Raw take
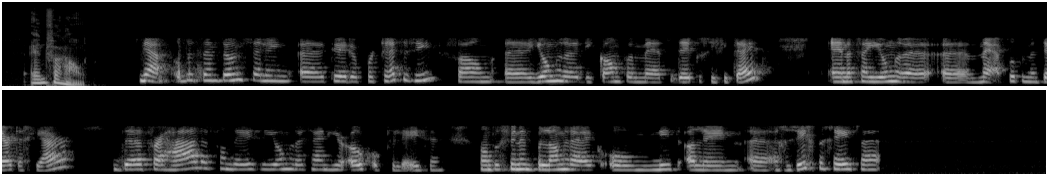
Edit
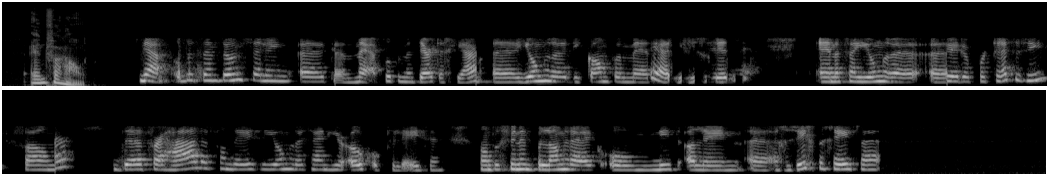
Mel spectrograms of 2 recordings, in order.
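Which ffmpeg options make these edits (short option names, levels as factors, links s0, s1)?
-filter_complex "[0:a]asplit=7[s0][s1][s2][s3][s4][s5][s6];[s0]atrim=end=3.332[s7];[s1]atrim=start=9.568:end=10.982[s8];[s2]atrim=start=4.858:end=6.612[s9];[s3]atrim=start=6.608:end=7.532,asetpts=PTS-STARTPTS,areverse[s10];[s4]atrim=start=7.528:end=9.572[s11];[s5]atrim=start=3.328:end=4.862[s12];[s6]atrim=start=10.978[s13];[s7][s8]acrossfade=d=0.004:c1=hsin:c2=hsin[s14];[s14][s9]acrossfade=d=0.004:c1=hsin:c2=hsin[s15];[s15][s10]acrossfade=d=0.004:c1=hsin:c2=hsin[s16];[s16][s11]acrossfade=d=0.004:c1=hsin:c2=hsin[s17];[s17][s12]acrossfade=d=0.004:c1=hsin:c2=hsin[s18];[s18][s13]acrossfade=d=0.004:c1=hsin:c2=hsin"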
